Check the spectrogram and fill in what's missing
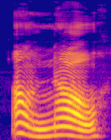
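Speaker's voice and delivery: loud dismayed cry. A narrator's reading. Sophie cries out in dismay at the giant, loud. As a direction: protest in dismay. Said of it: "Sophie cried".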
